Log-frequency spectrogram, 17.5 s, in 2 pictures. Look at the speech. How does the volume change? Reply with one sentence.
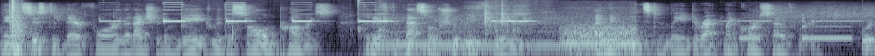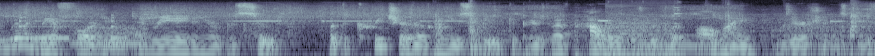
The volume of the speech stays about the same.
